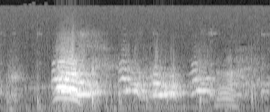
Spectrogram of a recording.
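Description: A team of sled dogs yelps and whines on the trail, with one loud, rising cry followed by a few shorter, higher whimpers and barks of falling strength.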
